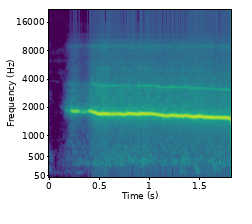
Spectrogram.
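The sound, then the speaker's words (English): A single long, steady whistle that slowly slides downward in pitch for nearly two seconds, like the falling whine of an incoming artillery shell. It is loud and clear, with no talking. “Well, hey, look, this thing is just like a incoming round. Well, when it starts the descent, you know, the pigeons are on the roof, you know, about 25 of them.”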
